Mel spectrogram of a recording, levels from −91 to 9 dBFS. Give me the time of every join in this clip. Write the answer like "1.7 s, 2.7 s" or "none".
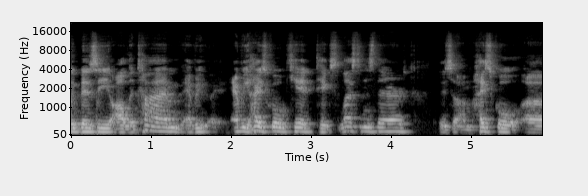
none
